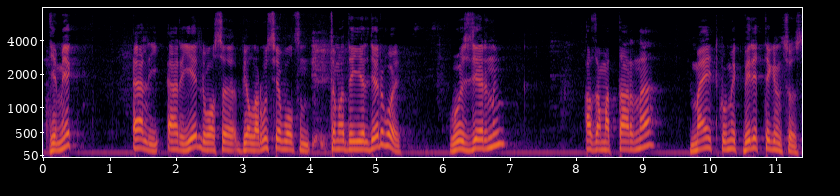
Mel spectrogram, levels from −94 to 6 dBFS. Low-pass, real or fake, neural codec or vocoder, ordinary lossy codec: 7.2 kHz; real; none; none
